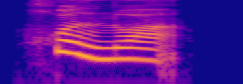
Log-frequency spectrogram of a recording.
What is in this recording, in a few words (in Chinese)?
"混乱", Chinese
